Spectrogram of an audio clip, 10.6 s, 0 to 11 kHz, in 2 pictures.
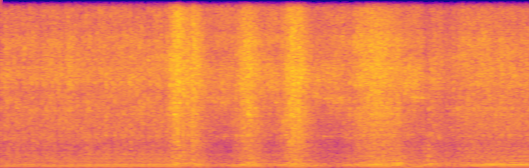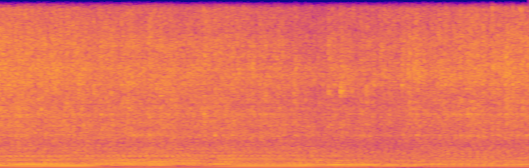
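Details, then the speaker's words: Fully built B18 non-VTEC AWD Honda Integra, first start: several throttle blips, then the engine sags and hunts unevenly instead of settling. Won't hold idle because the idle control valve is unplugged. "I didn't have the idle I didn't have the idle control valve plugged in cuz it was actually running good."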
